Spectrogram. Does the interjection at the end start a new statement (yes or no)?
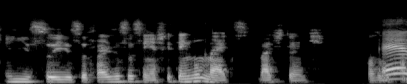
yes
